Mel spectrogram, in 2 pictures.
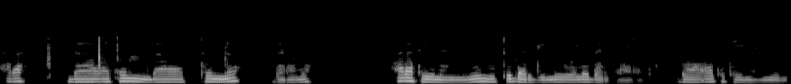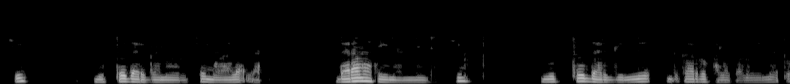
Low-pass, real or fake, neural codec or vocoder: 3.6 kHz; real; none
